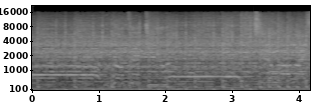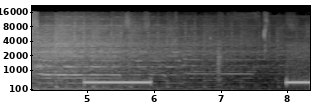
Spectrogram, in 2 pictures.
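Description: Telephone line tones sound while a call is being placed. After a stretch of dense background sound, a steady single tone holds for about a second, drops away, then returns at the very end.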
